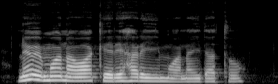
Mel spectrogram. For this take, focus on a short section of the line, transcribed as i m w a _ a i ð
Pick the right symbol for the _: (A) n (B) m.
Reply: A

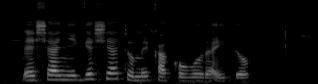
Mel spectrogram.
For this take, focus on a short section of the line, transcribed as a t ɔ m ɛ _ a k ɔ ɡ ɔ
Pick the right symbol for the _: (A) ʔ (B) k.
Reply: B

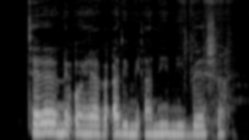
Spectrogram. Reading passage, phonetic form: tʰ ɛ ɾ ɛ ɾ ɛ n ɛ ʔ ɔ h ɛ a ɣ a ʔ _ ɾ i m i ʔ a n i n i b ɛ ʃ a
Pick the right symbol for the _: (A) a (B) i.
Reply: A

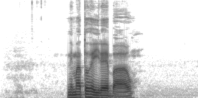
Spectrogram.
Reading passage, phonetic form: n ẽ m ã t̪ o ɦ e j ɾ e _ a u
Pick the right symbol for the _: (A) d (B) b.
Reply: B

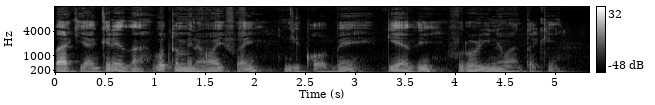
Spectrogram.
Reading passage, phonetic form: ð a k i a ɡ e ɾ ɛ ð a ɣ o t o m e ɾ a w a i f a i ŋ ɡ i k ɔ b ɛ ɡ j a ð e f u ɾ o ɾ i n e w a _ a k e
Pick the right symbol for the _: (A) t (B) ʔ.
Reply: A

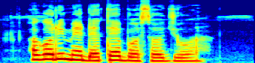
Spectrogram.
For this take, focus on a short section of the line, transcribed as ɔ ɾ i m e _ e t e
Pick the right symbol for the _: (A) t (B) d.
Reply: B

